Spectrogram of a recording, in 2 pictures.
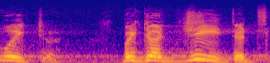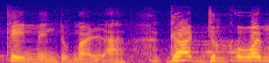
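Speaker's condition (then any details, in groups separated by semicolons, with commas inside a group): Cerebral palsy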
